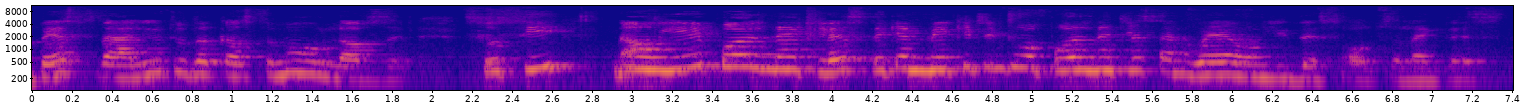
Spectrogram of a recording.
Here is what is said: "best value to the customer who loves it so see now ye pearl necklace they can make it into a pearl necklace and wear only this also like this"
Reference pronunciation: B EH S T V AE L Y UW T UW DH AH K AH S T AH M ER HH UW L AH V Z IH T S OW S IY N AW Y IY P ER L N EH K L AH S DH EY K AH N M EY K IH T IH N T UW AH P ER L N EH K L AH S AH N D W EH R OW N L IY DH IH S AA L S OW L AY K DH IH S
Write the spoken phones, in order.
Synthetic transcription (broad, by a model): B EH S T V AE L Y UW T UW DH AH K AH S T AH M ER HH UW L AH V Z IH T S OW S IY N AW Y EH P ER L N EH K L AH S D EY K AH N M EY K IH T IH N T UW AH P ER L N EH K L AH S AH N D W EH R OW N L IY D IH S AA L S OW L AY K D IH S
